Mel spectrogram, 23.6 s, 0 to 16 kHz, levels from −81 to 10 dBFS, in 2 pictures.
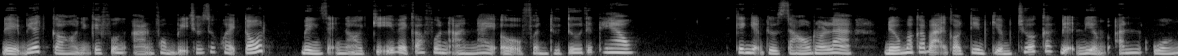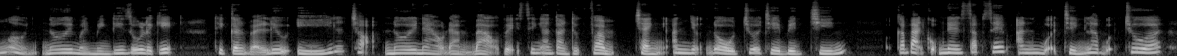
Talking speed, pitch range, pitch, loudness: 230 wpm, 190-240 Hz, 215 Hz, -21 LUFS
